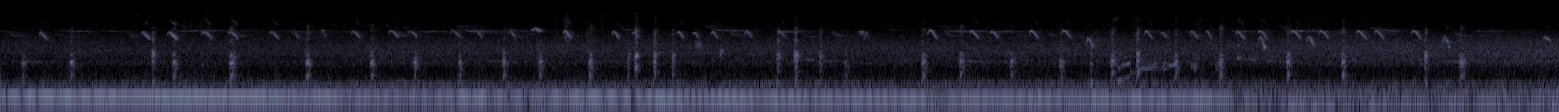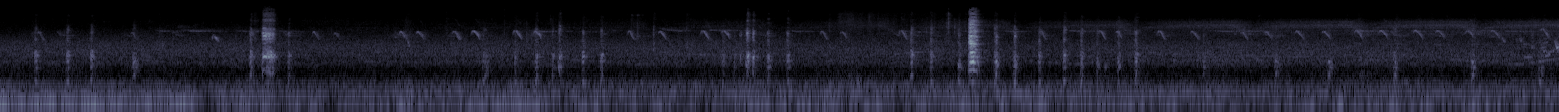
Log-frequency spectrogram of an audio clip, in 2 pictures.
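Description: A flock of Silkie chickens clucking and cheeping continuously in quick short calls, with two sharper, louder calls about two-thirds of the way through. A low steady hum underlies the first part and fades out before the middle.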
